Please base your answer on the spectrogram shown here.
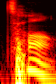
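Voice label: "cang", Mandarin Chinese, fourth tone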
